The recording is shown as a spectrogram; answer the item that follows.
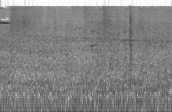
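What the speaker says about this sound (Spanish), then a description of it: "Ay, no puedo creer lo cerquitas que me pasó el carro" A vehicle rushes past very close on a busy road in La Huacana, a steady loud roadside rumble with no break, with a faint brief beep near the end.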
